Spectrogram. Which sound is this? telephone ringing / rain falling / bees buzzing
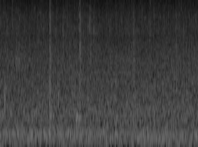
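rain falling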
